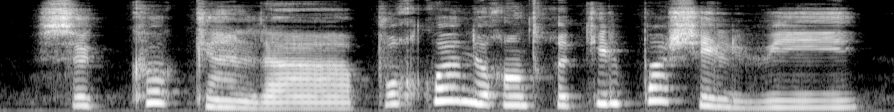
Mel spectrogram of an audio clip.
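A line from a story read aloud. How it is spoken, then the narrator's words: Muttered through teeth. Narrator (French): murmura-t-il entre ses dents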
